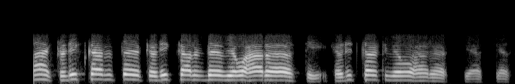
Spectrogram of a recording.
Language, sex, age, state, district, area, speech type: Sanskrit, male, 60+, Karnataka, Udupi, urban, conversation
